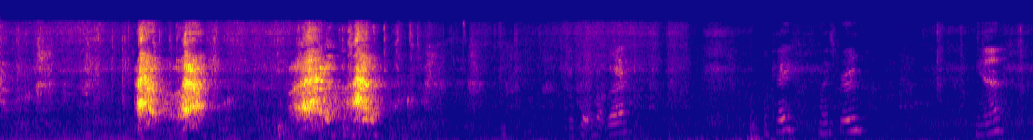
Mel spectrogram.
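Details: Blue Staffordshire Bull Terrier, a pet scared of a broom, barks twice loudly in a row, followed by a person talking in a high, sing-song voice.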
